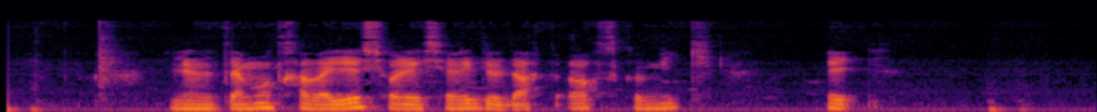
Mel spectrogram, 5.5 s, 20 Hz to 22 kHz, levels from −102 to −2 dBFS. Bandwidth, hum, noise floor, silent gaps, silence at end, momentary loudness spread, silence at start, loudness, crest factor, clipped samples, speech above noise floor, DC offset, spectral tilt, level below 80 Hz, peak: 11.5 kHz; none; -65 dBFS; none; 0.35 s; 23 LU; 0.05 s; -35 LUFS; 20 dB; under 0.1%; 31 dB; under 0.1%; -6.5 dB/octave; -60 dBFS; -16 dBFS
